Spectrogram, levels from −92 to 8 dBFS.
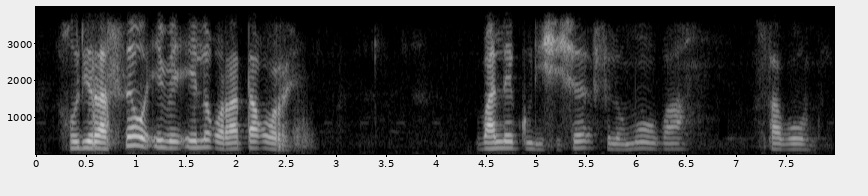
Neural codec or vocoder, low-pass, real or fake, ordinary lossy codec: none; 3.6 kHz; real; Opus, 32 kbps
